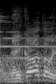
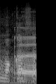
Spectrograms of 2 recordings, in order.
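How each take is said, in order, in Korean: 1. 이 이름은 한국식으로 발음되며, 'megadeo'처럼 들립니다. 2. 이 이름은 일본식으로 발음되며, 'makasa'처럼 들립니다. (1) "메가더 메가더 이랬거든요" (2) "일본 애들 마카사 마카사"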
